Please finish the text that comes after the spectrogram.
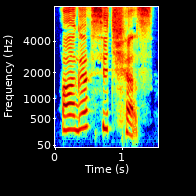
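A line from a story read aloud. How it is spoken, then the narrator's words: Loud laughing woman. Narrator (Russian): захохотала в голос женщина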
